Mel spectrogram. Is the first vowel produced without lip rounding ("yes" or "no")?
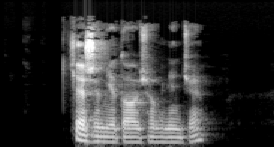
yes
